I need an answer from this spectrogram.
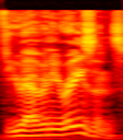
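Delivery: confident, self-assured delivery. Showing how to deliver a pickup line to a girl: confident, with a smile. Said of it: "say confidently with a smile on your face".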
